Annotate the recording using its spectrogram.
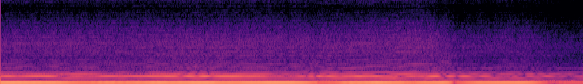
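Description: A hand-held horn blown in one long, steady note at a single low pitch, with a few brief dips in level.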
